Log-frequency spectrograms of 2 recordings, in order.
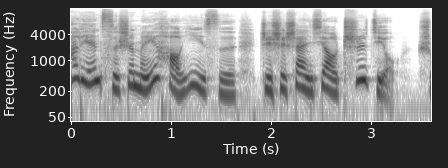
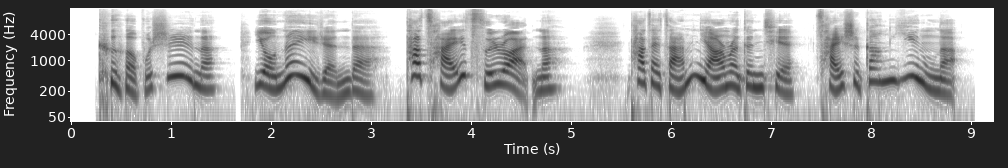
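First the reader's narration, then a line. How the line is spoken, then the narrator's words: Laughing. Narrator (Chinese): 凤姐笑道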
